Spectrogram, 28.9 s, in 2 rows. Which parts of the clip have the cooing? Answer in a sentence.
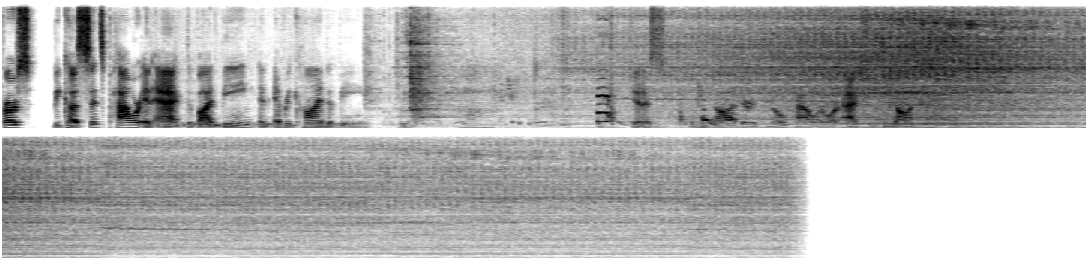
The cooing can be heard from 1.9 to 9.8 s.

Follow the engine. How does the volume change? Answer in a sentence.
The volume of the engine goes up, then down.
